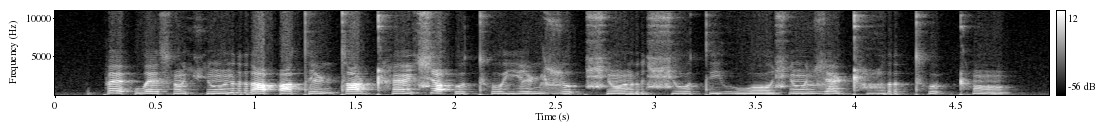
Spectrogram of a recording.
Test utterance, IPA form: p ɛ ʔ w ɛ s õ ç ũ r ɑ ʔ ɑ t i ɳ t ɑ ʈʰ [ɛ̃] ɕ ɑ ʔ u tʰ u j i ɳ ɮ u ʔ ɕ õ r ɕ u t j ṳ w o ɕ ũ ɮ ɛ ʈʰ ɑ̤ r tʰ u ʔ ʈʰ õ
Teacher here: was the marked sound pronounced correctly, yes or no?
yes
